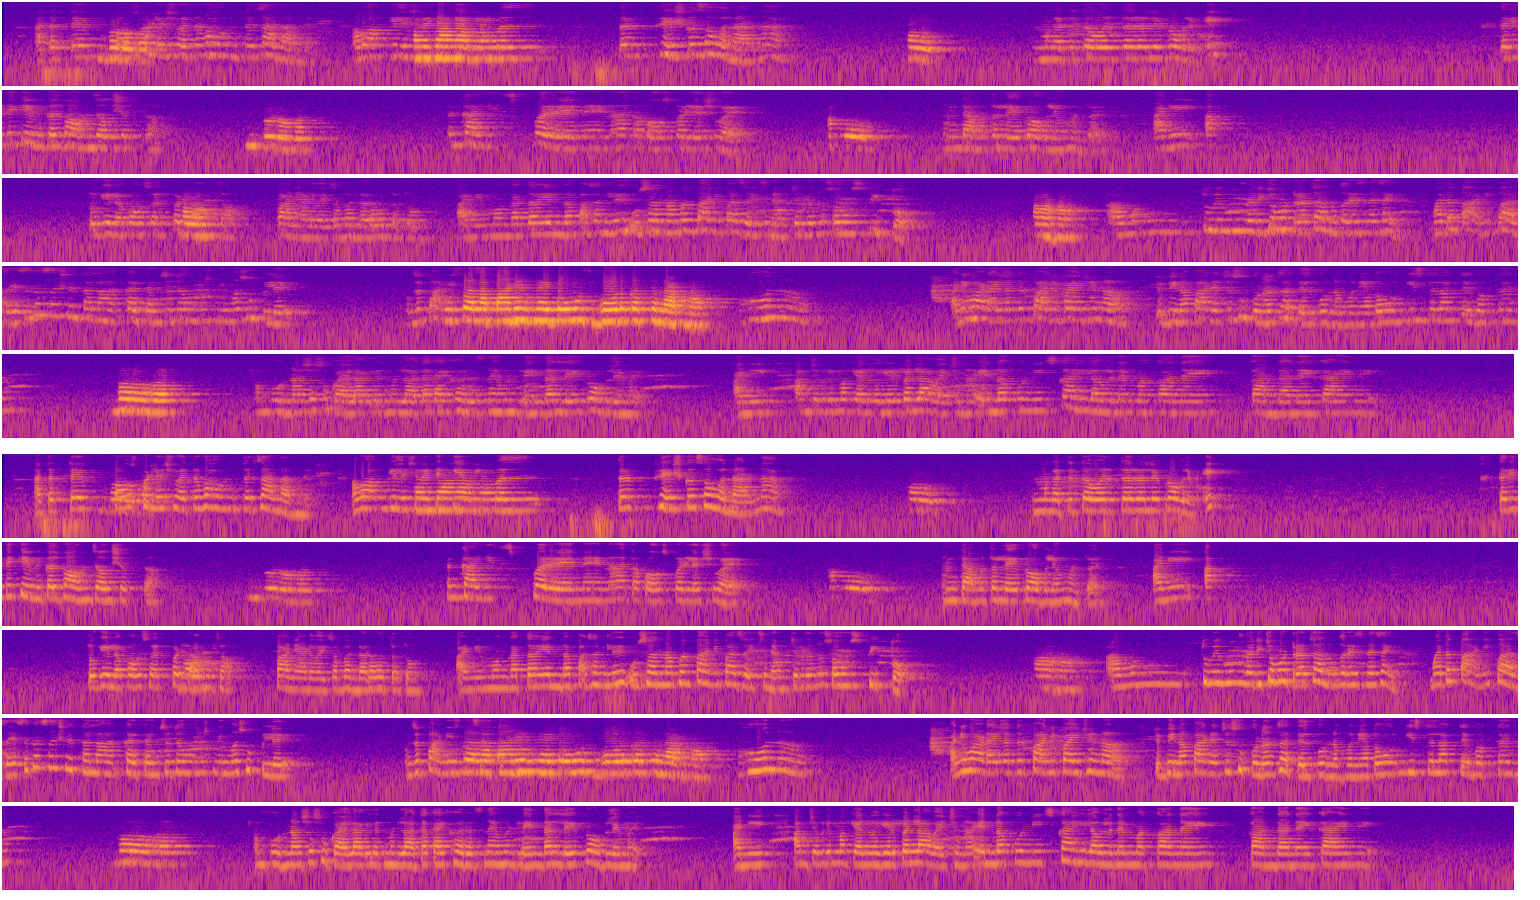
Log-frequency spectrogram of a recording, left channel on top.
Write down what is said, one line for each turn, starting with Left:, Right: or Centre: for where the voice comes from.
Right: आता ते
Left: बरोबर
Right: पाऊस पडल्या तर जाणार व वाहून गेल्याशिवाय ते
Left: जाणार
Right: केमिकल
Left: नाही
Right: तर फ्रेश कस होणार ना
Left: हा
Right: मग आता त्यावर तर प्रॉब्ले तरी ते केमिकलून वाहून जाऊ शकत
Left: बरोबर.
Right: पण काहीच पर्याय नाही ना आता पाऊस पडल्याशिवाय
Left: हो
Right: त्यामुळे तो लय प्रॉब्लेम होतोय आणि तो गेला पावसाळ्यात पडला
Left: हो
Right: आमचा पाणी अडवायचा बंधारा होता आणि मग आता यंदा सांगले ऊसांना पण पाणी पाजायचं नाही आमच्याकडन उसा ऊस पिकतो
Left: हा हा
Right: अ तुम्ही नदीच्या मोटरा चालू करायच नाही स मग आता पाणी पाायचं कसं शेताला काय का उंच निम्म सुकले जर पाणीच
Left: ऊसाला
Right: नसेल
Left: पाणीच
Right: तर
Left: नाही तर ऊस गोड कसं लागणार
Right: हो ना आणि वाढायला तर पाणी पाहिजे ना ते बिना पाण्याचे सुकूनच जातील पूर्णपणे आता होऊने किस्त लागतेय बघताय ना
Left: बरोबर
Right: पूर्ण असे सुकायला लागलेत म्हटलं आता काही खरच नाही म्हटलं एकंदा ल प्रॉब्लेम आहे आणि आमच्याकडे मकॅन वगैरे पण लावायचे ना यंदा कोणीच काही लावलं नाही मका नाही कांदा नाही काय नाही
